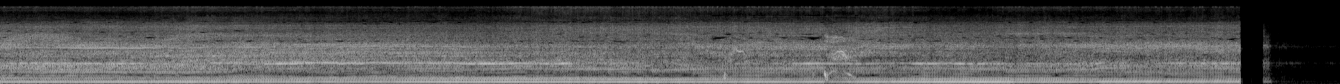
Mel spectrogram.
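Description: A small petrol engine runs steadily with a loud drone.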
